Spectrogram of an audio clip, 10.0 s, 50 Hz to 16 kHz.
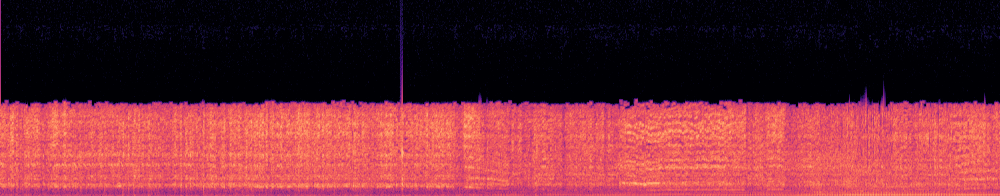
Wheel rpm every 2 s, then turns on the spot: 230, 230, 210, 170, 170.
none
